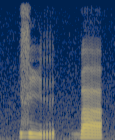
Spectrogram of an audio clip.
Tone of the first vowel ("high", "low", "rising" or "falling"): low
